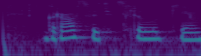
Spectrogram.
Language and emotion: Russian, neutral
